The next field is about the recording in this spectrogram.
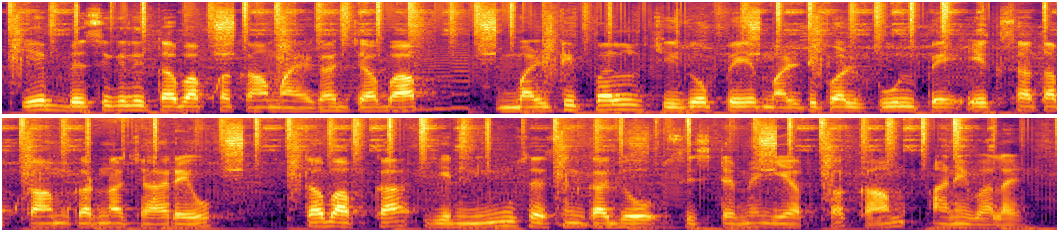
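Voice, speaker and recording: A man talks at a moderate pace and a medium pitch, his intonation fairly even. Music plays in the background. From West Bengal, India. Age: 20s. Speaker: ethical hacking instructor. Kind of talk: tech tutorial talk to camera.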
